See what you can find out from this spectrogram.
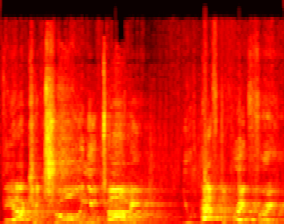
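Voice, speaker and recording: A woman's voice: sits high, moderate pace, close to an everyday voice. A woman playing a passionate young heroine, pleading in an audio drama. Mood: desperate pleading. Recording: echoey, distant, faint music.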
